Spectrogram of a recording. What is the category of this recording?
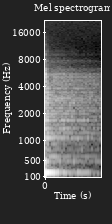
Music > Solo percussion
